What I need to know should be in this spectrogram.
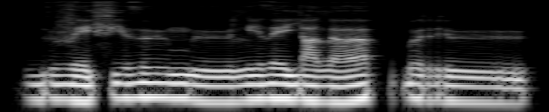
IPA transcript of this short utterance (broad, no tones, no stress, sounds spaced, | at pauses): ɡ͡b ʉ v e fʲ ʉ ð ʉː m ʉː l i ð e j a l ɐ | ɓ ɵ r ʉː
